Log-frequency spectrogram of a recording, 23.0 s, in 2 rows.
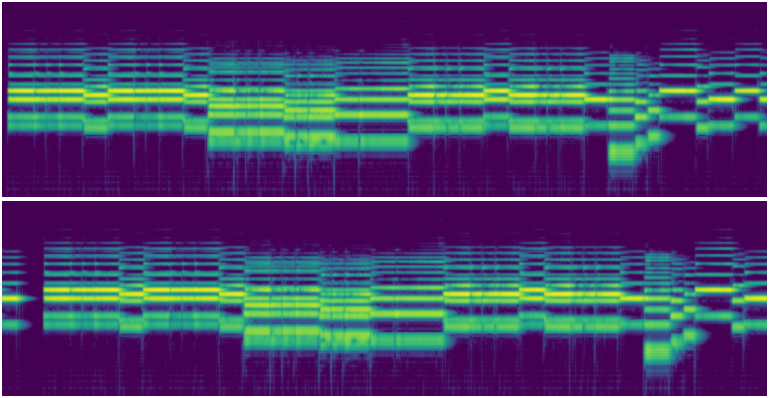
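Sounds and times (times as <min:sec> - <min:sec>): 
folk walking tune: 0:00.1 - 0:22.9.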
